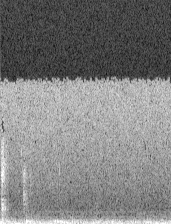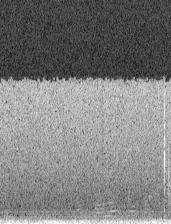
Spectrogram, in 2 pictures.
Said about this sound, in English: Rain come de plenty.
